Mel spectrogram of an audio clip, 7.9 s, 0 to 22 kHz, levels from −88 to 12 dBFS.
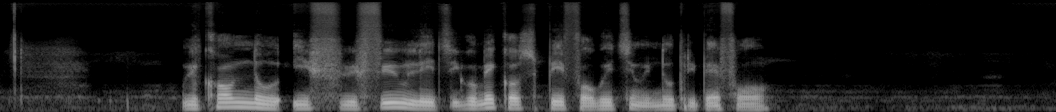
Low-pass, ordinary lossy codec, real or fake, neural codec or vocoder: none; none; fake; autoencoder, 48 kHz, 32 numbers a frame, DAC-VAE, trained on Japanese speech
